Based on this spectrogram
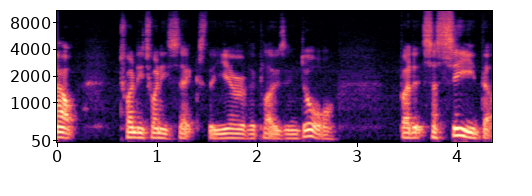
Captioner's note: none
